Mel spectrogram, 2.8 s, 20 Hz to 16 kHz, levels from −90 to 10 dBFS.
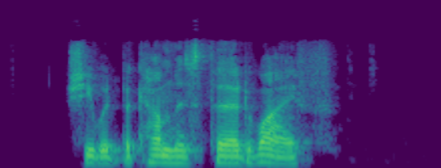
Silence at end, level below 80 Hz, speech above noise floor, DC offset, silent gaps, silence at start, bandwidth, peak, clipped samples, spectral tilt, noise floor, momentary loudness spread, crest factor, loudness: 0.7 s; -56 dBFS; 51 dB; under 0.1%; none; 0.45 s; 7.4 kHz; 0 dBFS; under 0.1%; -5.5 dB/octave; -72 dBFS; 8 LU; 22 dB; -21 LUFS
